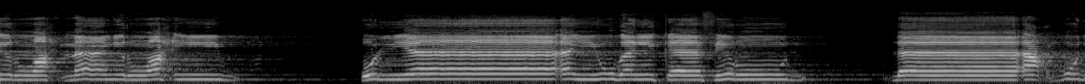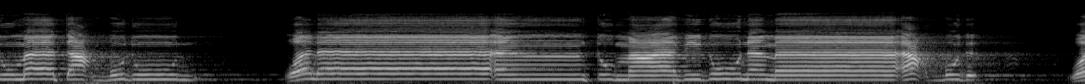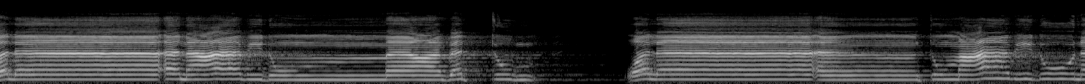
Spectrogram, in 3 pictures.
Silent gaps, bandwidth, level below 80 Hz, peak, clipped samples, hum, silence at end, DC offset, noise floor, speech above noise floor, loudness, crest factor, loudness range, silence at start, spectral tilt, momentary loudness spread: none; 14 kHz; -62 dBFS; -6 dBFS; under 0.1%; none; 0 s; under 0.1%; -64 dBFS; 42 dB; -20 LUFS; 16 dB; 7 LU; 0 s; -1.5 dB/octave; 15 LU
